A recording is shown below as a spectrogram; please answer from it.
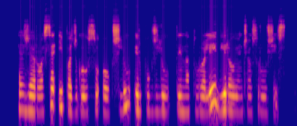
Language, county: Lithuanian, Utena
